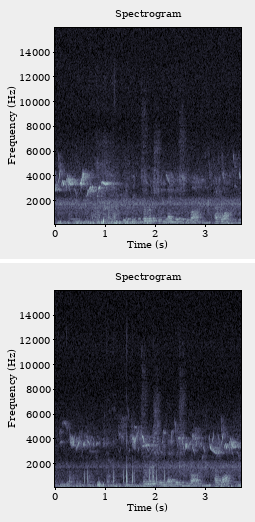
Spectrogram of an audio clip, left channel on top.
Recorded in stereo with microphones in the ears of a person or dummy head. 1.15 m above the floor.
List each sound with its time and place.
1.7 s a man speaking: 15° right (ahead or behind), 6.5 m; by 3.6 s 25° right (ahead or behind), 7 m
